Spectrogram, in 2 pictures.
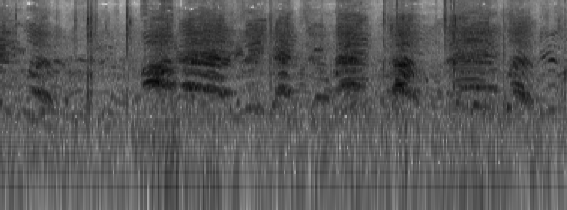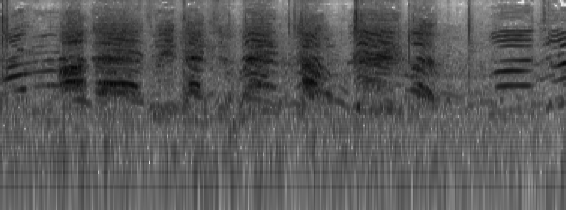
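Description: Girls chant cheers loudly in unison outdoors.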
